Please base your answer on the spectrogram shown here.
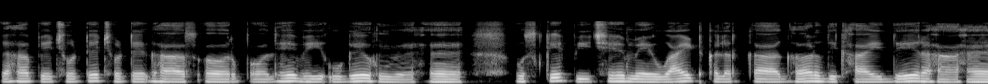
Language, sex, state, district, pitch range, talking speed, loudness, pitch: Hindi, male, Jharkhand, Palamu, 120-135 Hz, 135 wpm, -14 LUFS, 125 Hz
